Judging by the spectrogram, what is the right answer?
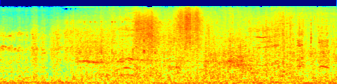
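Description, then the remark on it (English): A loud, continuous roar of violent wind from a massive gray tornado funnel, broad and rumbling with deep booming gusts, steady throughout with no pauses. “looks behind him to see a massive gray funnel of a tornado whirling toward him.”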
